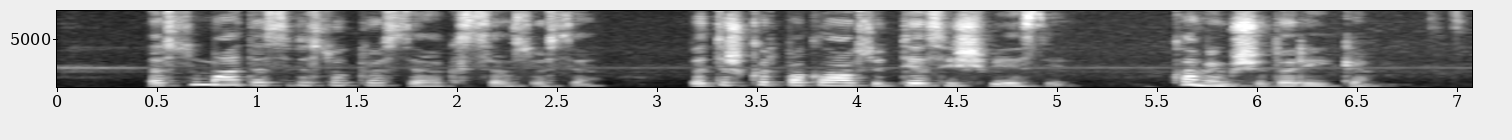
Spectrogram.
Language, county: Lithuanian, Klaipėda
